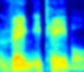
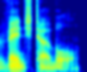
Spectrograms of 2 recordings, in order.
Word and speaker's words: vegetable: One, comfortable, not comfortable, but comfortable to a vegetable, not vague table, but vegetable.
